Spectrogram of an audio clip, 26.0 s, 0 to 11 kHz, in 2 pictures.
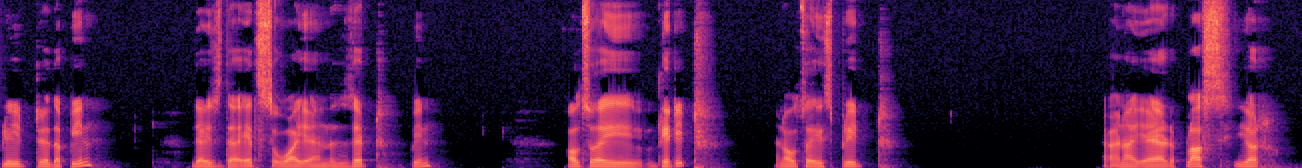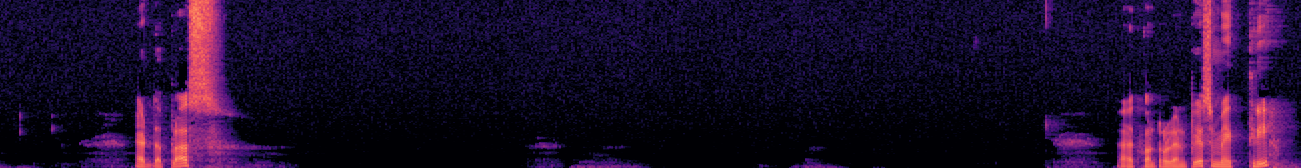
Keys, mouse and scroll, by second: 0.6 right click, 3.2 right click, 6.6 double click, 9.4 right click, 16.4 Return, 19.2 ctrl+c, 20.0 ctrl+v, 22.3 ctrl+v.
